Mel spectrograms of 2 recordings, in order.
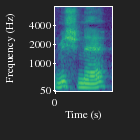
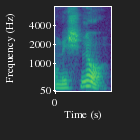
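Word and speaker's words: משנה: is Mishnah, Mishnayos, and people don't know whether to pronounce it Mishneh or Mishnah, which is correct, which is the correct pronunciation. And the answer is they're both correct. It depends on what Mishnah comes from, what's the root.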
